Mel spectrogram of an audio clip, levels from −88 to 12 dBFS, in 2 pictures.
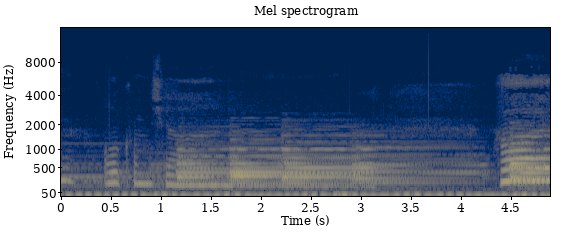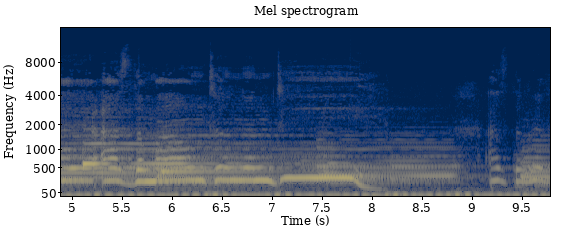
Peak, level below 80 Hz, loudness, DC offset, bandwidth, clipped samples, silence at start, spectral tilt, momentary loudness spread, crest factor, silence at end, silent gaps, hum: -12 dBFS; -52 dBFS; -27 LUFS; 1%; 8 kHz; under 0.1%; 0 s; -8.5 dB/octave; 19 LU; 16 dB; 0 s; none; none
